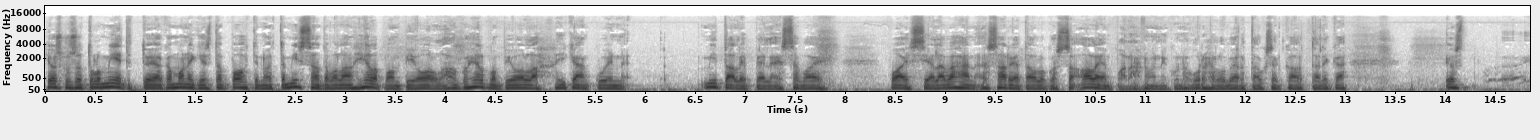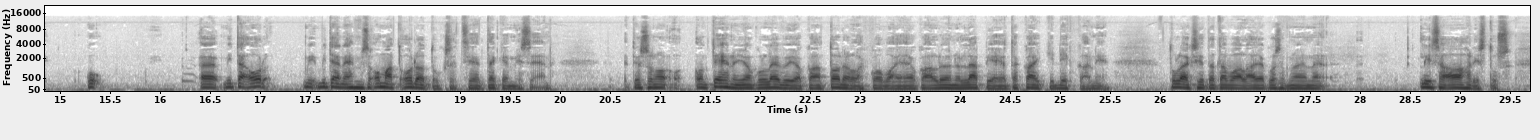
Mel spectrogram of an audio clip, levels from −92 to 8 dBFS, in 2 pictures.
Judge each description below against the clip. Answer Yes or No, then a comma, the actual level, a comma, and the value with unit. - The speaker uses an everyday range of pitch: Yes, average, 3.9 semitones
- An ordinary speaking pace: Yes, average, 140 wpm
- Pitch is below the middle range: Yes, low, 100 Hz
